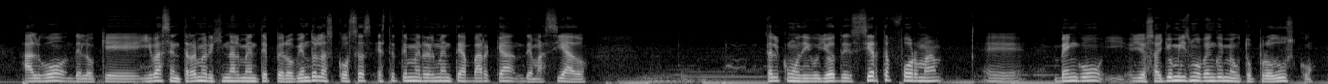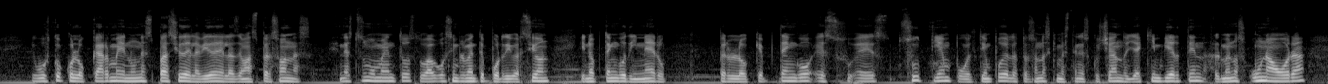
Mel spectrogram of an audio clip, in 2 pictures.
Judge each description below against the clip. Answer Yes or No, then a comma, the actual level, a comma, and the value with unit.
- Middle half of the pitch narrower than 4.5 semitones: Yes, average, 3.3 semitones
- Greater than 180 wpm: Yes, fast, 190 wpm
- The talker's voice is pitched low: No, medium, 145 Hz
